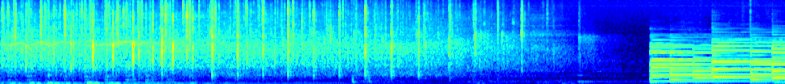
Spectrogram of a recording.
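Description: Audience applause that thins out and dies away over about seven seconds. After a brief hush, a stage keyboard with a piano sound comes in about eight seconds in, playing sustained chords.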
